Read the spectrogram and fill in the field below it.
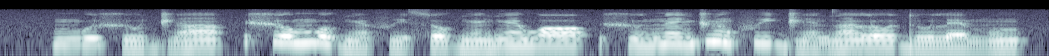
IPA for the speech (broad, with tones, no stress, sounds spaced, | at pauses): m u˧ ʃ u˨ d͡ʒ ã˨˦ | ʃ o˦ m o˦˨ ɡ ɛ̃˨ f i˨ s o˧ ɡ ɛ̃˧ ɡ ɛ̃˧ w ɔ˧ | ʃ u˧ n ɛ̃˦ d͡ʒ ũ˦˨ f i˧ d͡ʒ ɛ̃˨ d ã˨˦ l o˧ d u˨ l ɛ˨ m ũ˨˦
